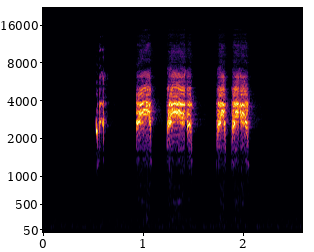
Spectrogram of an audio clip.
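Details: Black francolin calling loudly at close range: one short thin note, then a pause and five harsh, rasping, broadband notes in two quick groups, the last pair nearly joined, with a quiet background.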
